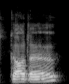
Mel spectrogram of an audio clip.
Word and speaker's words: Godot: So the correct pronunciation of Godot is Godot, Godot, Godot, however you want to pronounce it, because it's a bit like what's the correct accent?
